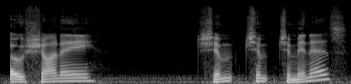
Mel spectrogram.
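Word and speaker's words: Oshane Ximines: Let me try to pronounce this. This is a guy that I've seen kind of popping up a little more. Oshane Chimenez? Ximines? – Sounds good. – I like that. The way I pronounced it? – Yeah. No, Yeah, the pick's great, but also the pronunciation is good too.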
